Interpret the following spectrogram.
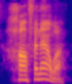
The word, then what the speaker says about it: half an hour: right so 30 minutes half an hour and be careful of the pronunciation half and joins together half and half an hour half an hour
